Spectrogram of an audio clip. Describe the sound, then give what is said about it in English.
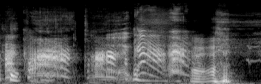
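A bird clock chimes with a recorded bird call: several loud, drawn-out, wavering calls in quick succession, clear over about three seconds. “So, bird clock, thank you.”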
